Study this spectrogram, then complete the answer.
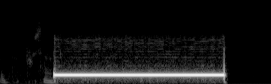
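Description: A loud, steady telephone tone sounds close and alone for under two seconds, starting and stopping abruptly, during a prank phone call on a radio show.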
